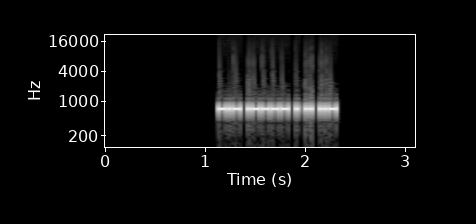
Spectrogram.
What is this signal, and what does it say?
Morse code, heard as a keyed tone, about 53 wpm, 700 Hz. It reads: K1EIU
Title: USA Call Signs - 5 Characters - 6x Character Spacing - 50wpm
